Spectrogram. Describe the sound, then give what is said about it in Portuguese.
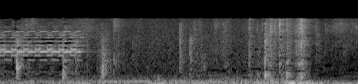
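A telephone rings with a bright, trilling electronic tone, repeating in short bursts over a low background hum; no one speaks. “Oh, telefone.”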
